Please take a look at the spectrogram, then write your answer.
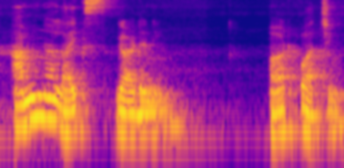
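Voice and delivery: slow, careful dictation pace; unhurried classroom dictation; slow example reading. Shown as a demonstration. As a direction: read it word by word. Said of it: "teacher reads example sentence".

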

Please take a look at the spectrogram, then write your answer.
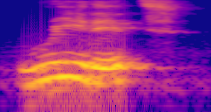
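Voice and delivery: "read it" run together as ree-dit; linked words. Shown as a demonstration. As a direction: join the d of "read" onto "it". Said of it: "juntamos o read com o it".

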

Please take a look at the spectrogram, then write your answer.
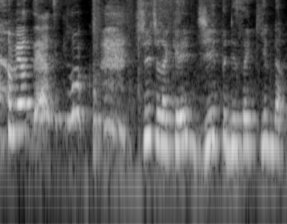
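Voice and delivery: high laughing squeal of delight; laughing disbelief. Real, not acted. Showing the book to his viewers, high laughing disbelief. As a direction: laugh the words out, unable to believe it.

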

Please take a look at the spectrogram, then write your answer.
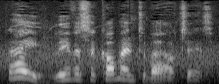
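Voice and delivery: ordinary delivery

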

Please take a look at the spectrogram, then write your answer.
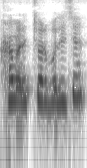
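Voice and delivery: high-pitched acted sobbing whine; wronged wife crying for sympathy; tearful complaint. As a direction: whimper it out after a bout of sobs. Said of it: "তোমার বৌমা কান্না করছে".

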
